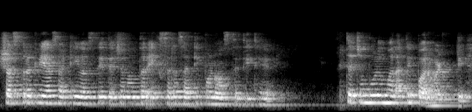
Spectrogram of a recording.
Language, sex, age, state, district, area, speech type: Marathi, female, 18-30, Maharashtra, Akola, urban, spontaneous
